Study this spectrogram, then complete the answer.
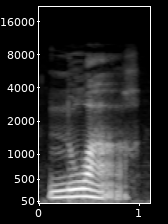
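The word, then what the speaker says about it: noire: And then o e remember wa noir noir la noir.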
